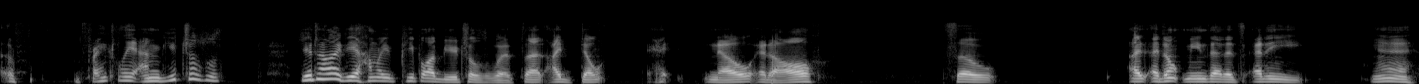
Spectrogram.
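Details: Adult male with a very large stutter, controlled only to a degree after extensive voice therapy; he still stutters; stuttering.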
